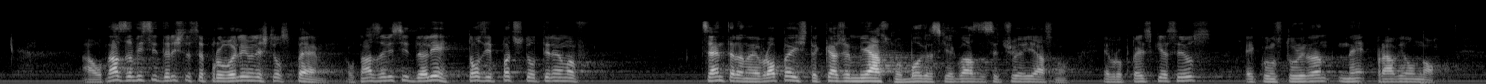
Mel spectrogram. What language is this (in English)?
Bulgarian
